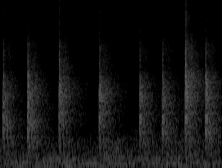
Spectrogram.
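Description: Chalk writing on a chalkboard: a quick run of short taps and strokes as the chalk hits and leaves the board, about seven in two seconds.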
